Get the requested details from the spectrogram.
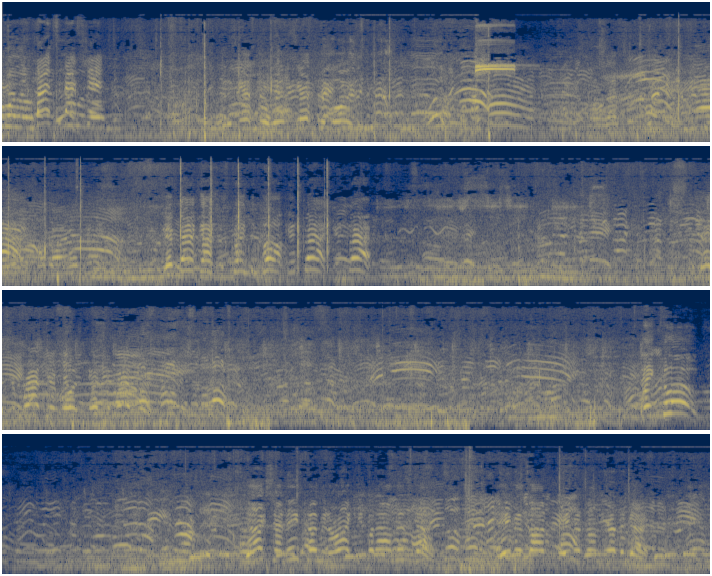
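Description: Many children shout and call out across an open field.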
